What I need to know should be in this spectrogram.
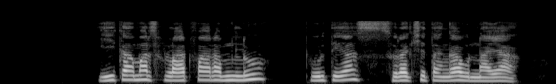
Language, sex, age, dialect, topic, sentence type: Telugu, male, 31-35, Telangana, agriculture, question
